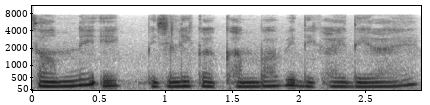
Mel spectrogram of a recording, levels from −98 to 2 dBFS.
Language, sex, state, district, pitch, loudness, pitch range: Hindi, female, Arunachal Pradesh, Lower Dibang Valley, 170 Hz, -16 LUFS, 160-180 Hz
